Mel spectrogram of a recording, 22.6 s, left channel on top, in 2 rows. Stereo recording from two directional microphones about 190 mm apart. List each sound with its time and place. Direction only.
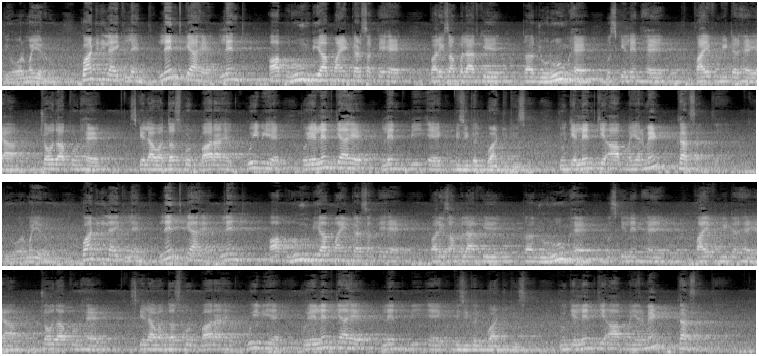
1.2 s a man's voice: 50° left (ahead or behind)
19.8 s a man's voice: 45° left (ahead or behind)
